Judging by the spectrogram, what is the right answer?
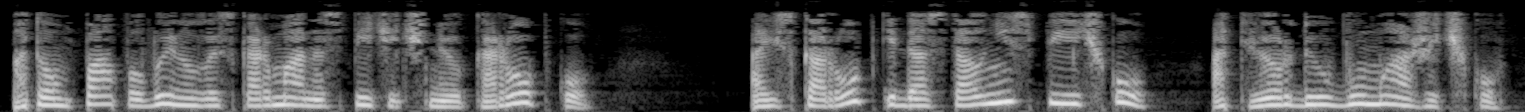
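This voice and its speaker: A woman's voice: medium pitch, normal speed, husky, no echo. A woman reading a children's story aloud, telling it in the first person as a little boy. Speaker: reader. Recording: dull lo-fi recording.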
